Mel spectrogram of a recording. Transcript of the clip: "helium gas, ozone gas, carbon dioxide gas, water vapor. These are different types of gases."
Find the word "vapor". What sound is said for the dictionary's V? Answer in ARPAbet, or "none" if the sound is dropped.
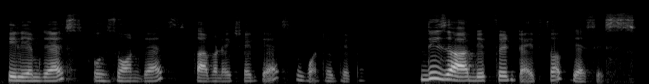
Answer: P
